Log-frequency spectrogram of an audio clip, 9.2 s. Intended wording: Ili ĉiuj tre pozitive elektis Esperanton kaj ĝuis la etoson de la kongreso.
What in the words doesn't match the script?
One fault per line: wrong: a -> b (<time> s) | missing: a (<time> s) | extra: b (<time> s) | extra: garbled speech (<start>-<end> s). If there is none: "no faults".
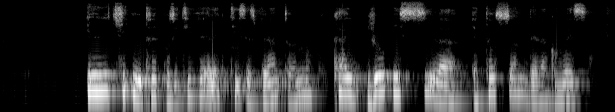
no faults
